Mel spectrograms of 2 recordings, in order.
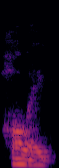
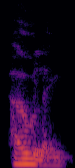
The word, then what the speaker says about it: holy: What does holly? Holy, H-O-L-Y, holy, not holly.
